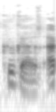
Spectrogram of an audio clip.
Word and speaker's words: Cuccos: I was calling them Kukos. – Kukos? Kukos? Kukos? C-U-C-C-O-S. – Oh, Kukos. – Kukos.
